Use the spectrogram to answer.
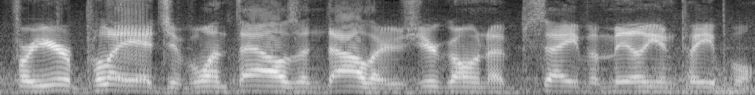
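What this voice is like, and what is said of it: Lazy televangelist impression. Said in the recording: “That was a lazy impression of a televangelist”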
